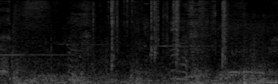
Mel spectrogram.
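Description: Metallic clicks sound as a gun is reloaded.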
